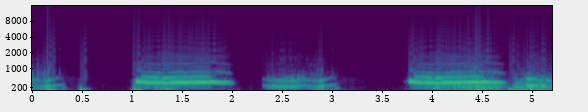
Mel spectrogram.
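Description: Simulator lung sounds: repeated high, musical whistling tones lasting about a second each, recurring with each breath phase, with no other breath sounds heard. Wheeze on both sides.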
